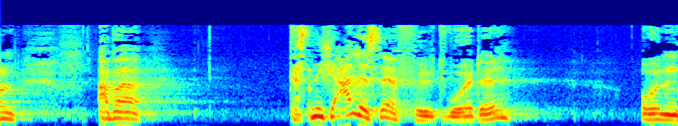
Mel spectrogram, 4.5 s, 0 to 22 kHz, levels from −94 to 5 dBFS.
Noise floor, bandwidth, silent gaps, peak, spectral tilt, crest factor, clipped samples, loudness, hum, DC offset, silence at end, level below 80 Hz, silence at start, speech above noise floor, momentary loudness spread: -55 dBFS; 11 kHz; none; -2 dBFS; -4 dB/octave; 14 dB; under 0.1%; -15 LUFS; none; under 0.1%; 0 s; -52 dBFS; 0 s; 41 dB; 17 LU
